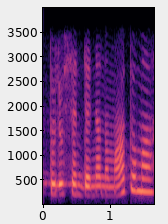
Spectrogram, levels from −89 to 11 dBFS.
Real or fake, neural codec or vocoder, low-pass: fake; codec, 16 kHz, 6 kbps, DAC; 3.6 kHz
